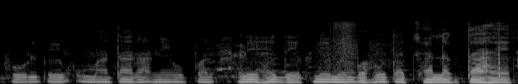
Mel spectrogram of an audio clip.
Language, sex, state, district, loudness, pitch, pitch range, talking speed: Maithili, male, Bihar, Darbhanga, -34 LUFS, 110 Hz, 110-115 Hz, 150 wpm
